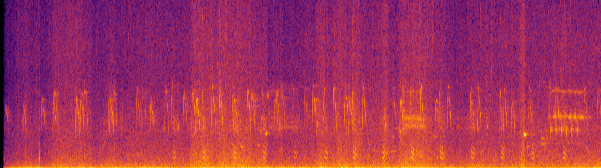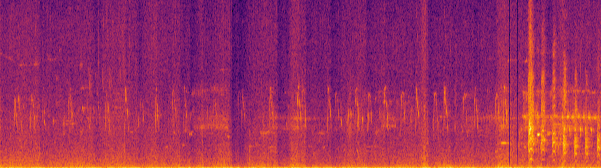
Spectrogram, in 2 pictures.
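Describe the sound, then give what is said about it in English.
Blue-winged teal calls, a duck, repeat many times in short bursts over a dense, steady wash of other outdoor bird and background noise, loud throughout with no voices. “Blue-winged teal.”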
